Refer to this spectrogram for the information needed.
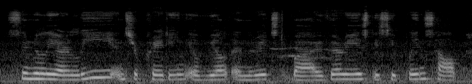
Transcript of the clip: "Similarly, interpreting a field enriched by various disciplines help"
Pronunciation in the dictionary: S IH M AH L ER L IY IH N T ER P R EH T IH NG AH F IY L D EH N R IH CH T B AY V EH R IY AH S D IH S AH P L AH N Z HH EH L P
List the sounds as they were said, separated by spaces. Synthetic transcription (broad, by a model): S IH M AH L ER L IY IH N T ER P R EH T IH NG AH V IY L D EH N R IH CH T B AY V EH R IY AH S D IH S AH P L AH N S HH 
